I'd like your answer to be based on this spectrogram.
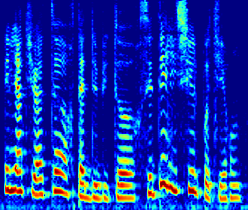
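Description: Reading a children's storybook aloud, a woman plays a vain old witch in a rage, gloating in a shrill, theatrical, drawn-out way. She sounds expressive and a little mellow, acting only lightly.

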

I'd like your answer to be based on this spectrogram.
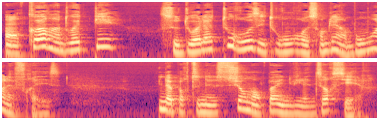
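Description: A woman reading a children's storybook aloud in a lively, expressive way. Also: mid-range voice, fairly quick, slightly rough.

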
